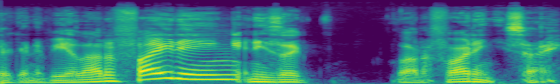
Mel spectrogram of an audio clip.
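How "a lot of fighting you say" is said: grizzled knight voice, lower and quieter. Describing recruiting a game character, quoting the knight in a grizzled knight voice. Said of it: "he kind of sounds like a more like grizzled".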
